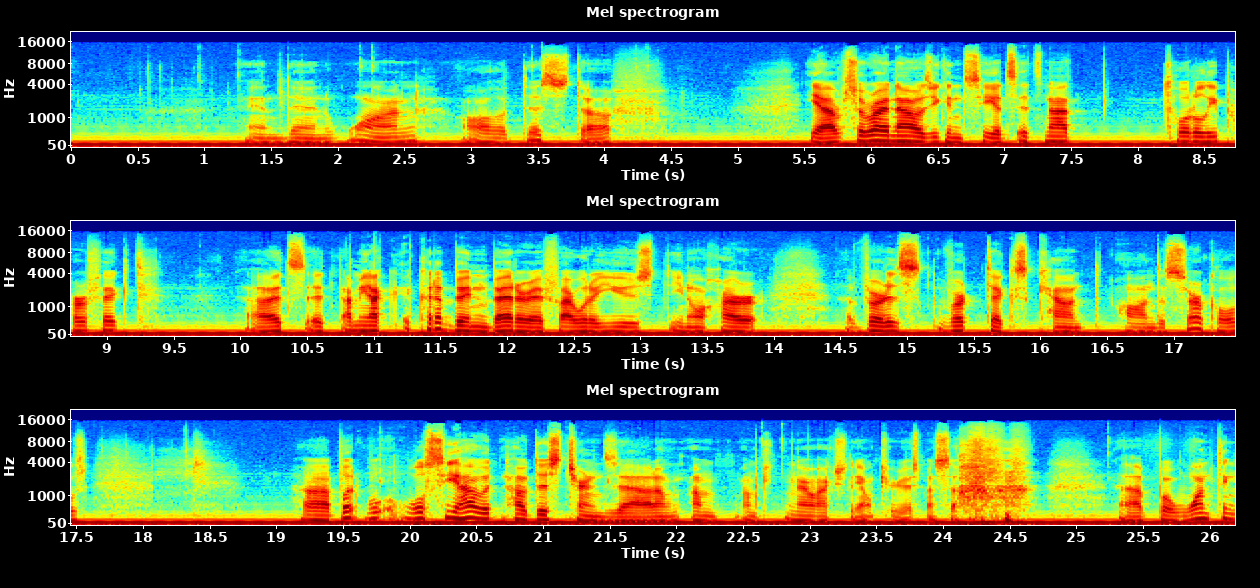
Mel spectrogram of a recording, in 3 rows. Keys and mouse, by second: 0.0 click, 0.9 right click, 1.5 1, 2.1-5.9 right drag, 5.9 z, 8.0-10.7 middle drag, 20.5 z, 21.3 z, 22.6-24.3 drag, 24.3 middle click, 25.8 KP_1.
